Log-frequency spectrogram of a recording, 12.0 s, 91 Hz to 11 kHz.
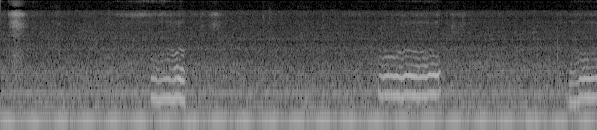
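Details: Tinkerbell, a Long Haired Chihuahua, asleep and dreaming on April 17, 2021, gives three short whiny whimpers, wavering and slightly rising, spaced several seconds apart over a steady low indoor hum.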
